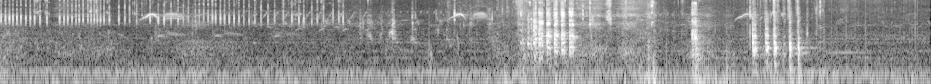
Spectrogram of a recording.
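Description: Ducks quacking in short pulsed bursts, loudest about five seconds in and again around seven to eight seconds, with a few faint high chirps from small birds between them.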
